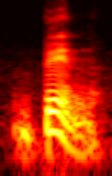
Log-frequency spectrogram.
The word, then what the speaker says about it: been: influent everyday English when the auxiliary bean is not stressed its pronunciation changes to bin I've been in London since 2015 becomes I've been in London since 2015.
